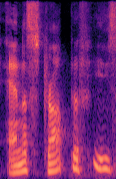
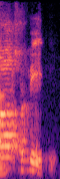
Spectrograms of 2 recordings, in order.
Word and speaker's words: anisotropy: So there's a swan, solar wind anisotropes. I don't even know how to pronounce that. Anisotropy.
